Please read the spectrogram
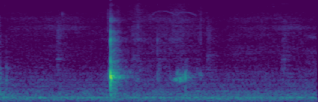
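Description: Handling noise of a toothbrush and drinking glass at a countertop: one sharp clink about a second and a half in, a softer knock a second later, over a steady low hum.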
